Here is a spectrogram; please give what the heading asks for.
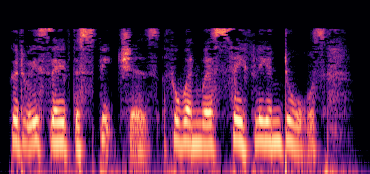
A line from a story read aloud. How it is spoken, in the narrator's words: Raxel muttered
